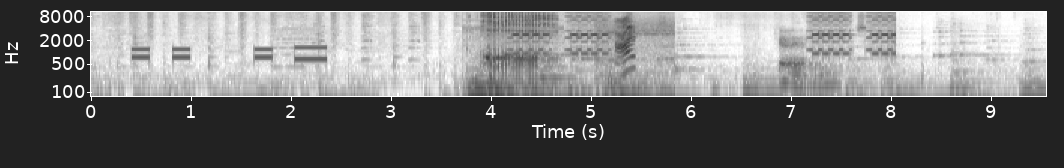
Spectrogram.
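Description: Telephone keypad tones beeping in short bursts, then a loud burst of noise and further electronic ringing and dialing tones, with a faint voice in the background.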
